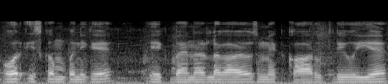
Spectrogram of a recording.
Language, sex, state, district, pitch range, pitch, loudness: Hindi, male, Uttar Pradesh, Saharanpur, 110-120 Hz, 115 Hz, -18 LUFS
